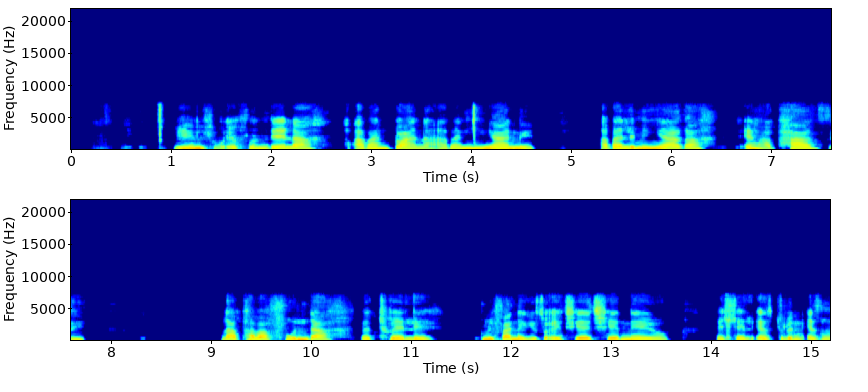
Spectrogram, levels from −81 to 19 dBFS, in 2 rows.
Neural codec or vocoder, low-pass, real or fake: codec, 44.1 kHz, 7.8 kbps, Pupu-Codec; 7.2 kHz; fake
